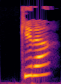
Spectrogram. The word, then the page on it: kira: Indonesian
